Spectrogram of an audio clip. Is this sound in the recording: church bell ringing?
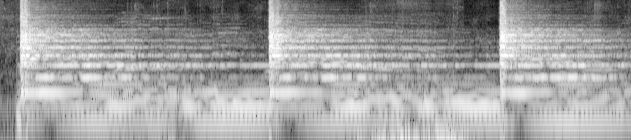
yes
